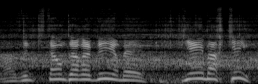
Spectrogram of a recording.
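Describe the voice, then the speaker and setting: A woman with a Quebec French accent giving excited live hockey play-by-play, in clipped phrases that rise to shouts on big plays. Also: a little high, normal speed. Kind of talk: excited live sports commentary. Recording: loud arena noise behind voice. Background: hockey arena ambience.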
